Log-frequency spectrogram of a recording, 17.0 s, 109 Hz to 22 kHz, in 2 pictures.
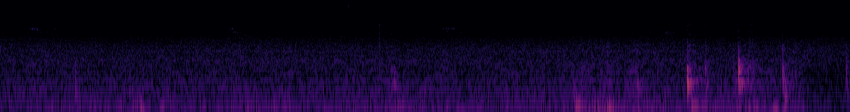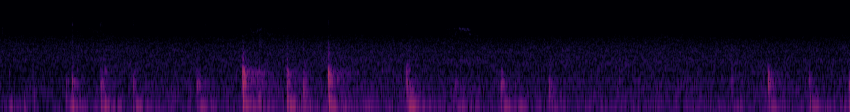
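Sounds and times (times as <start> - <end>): light clicks and taps on plastic: 3.4 - 4.2, 5.7 - 17.0.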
